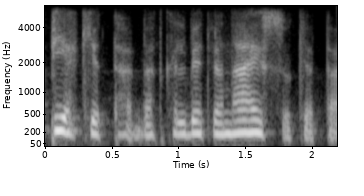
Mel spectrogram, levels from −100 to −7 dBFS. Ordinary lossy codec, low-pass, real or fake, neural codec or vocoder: Opus, 16 kbps; 5.4 kHz; real; none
